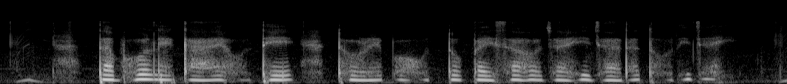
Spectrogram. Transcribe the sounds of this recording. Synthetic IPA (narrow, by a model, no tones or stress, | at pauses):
t̪əbʱolekajhot̪ʰet̪ʰoɽebɔhʊt̪ːopəjsaɦod͡ʒaɦid͡ʒjad̪at̪ʰoɾid͡ʒaɦi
